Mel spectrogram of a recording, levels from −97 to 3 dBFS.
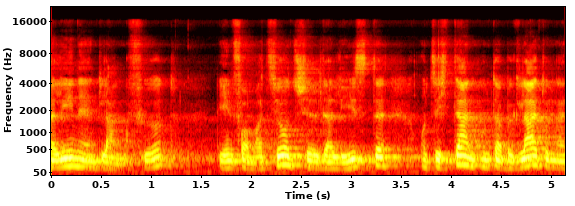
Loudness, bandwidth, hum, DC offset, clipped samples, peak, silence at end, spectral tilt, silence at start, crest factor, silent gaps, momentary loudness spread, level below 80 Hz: -17 LUFS; 16.5 kHz; none; under 0.1%; under 0.1%; 0 dBFS; 0 s; -5 dB/octave; 0 s; 16 dB; none; 10 LU; -58 dBFS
